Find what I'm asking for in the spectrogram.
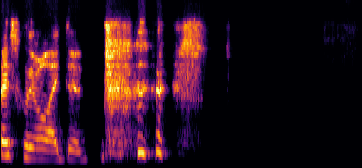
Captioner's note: laughs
